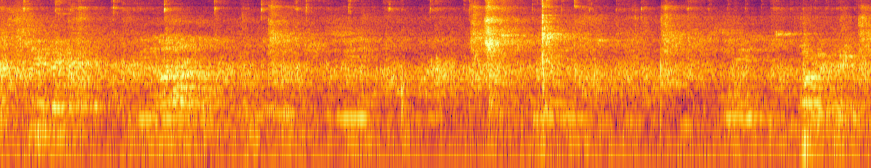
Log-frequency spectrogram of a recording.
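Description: Table tennis balls clicking off paddles and tables, a few sharp clicks about halfway through, over background chatter of people's voices and a steady low hum.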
